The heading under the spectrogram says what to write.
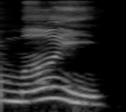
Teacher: Na palavra mãe, o e ele é semivogal, tem som de i também.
